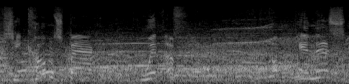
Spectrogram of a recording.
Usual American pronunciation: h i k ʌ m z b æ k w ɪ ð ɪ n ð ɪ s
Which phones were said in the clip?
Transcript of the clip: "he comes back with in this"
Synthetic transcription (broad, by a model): h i k ʌ m z b æ k w ɪ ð ɪ n ð ɪ s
